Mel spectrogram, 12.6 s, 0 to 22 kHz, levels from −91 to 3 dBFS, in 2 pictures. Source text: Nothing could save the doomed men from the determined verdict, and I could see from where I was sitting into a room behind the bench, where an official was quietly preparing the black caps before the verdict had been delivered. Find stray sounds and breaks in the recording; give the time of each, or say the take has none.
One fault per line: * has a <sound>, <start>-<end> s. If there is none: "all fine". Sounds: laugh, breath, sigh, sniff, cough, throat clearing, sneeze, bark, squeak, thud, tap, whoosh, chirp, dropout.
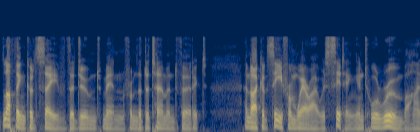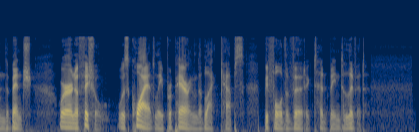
all fine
